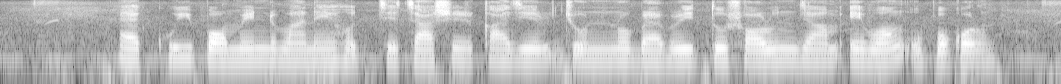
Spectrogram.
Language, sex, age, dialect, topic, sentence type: Bengali, female, 36-40, Standard Colloquial, agriculture, statement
